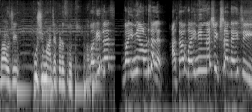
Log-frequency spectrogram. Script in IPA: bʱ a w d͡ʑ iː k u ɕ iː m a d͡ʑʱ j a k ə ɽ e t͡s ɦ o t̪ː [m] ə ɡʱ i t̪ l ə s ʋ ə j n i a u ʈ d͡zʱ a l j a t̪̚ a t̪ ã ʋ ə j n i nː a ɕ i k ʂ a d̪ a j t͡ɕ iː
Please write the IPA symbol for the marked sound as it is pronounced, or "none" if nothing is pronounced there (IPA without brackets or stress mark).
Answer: b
